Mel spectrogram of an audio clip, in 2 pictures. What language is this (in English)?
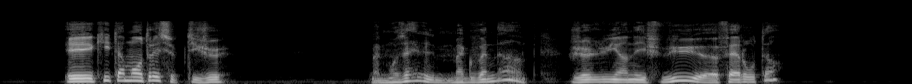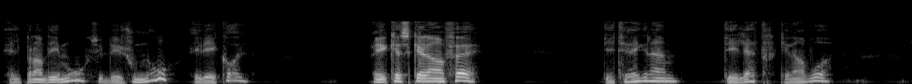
French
